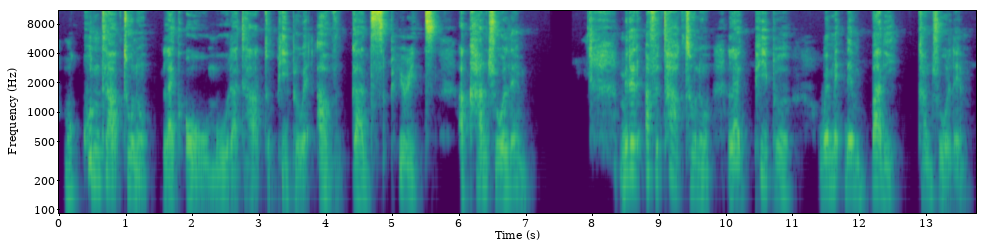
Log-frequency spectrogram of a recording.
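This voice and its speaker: A Jamaican woman giving an expressive scripture reading in a measured, emphatic way with dramatic pauses. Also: a bass voice. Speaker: scripture reader.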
